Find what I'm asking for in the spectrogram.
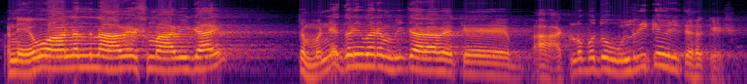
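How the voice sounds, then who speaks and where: A man's voice: high-pitched, lively intonation, normal speed, sharp tone. A man, telling comic stories on stage and voicing his friends in the quoted lines. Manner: chatty storyteller, voices friends in quoted lines. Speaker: stand-up comedian telling stories. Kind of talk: live comic storytelling. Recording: echoey hall with long reverb. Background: audience laughter.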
